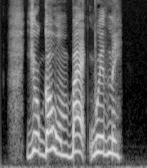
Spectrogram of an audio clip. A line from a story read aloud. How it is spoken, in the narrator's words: he yelled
